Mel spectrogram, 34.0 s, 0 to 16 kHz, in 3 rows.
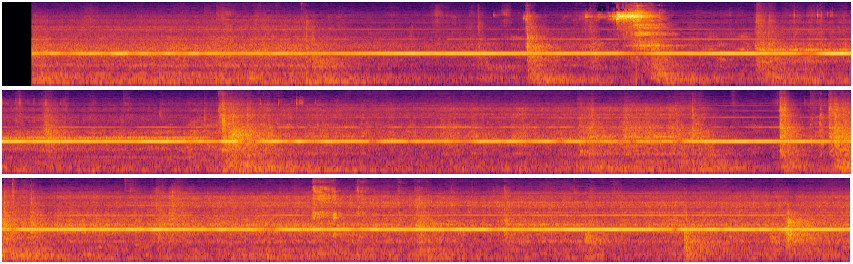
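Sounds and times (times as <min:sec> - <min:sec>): furnace high-pitched whine: 0:00.4 - 0:33.9
clanks and thuds of metal work: 0:08.4 - 0:09.3.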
